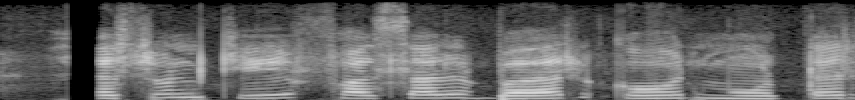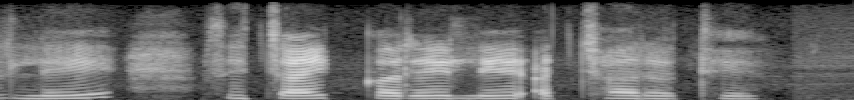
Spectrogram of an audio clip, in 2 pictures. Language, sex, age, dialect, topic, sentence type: Chhattisgarhi, female, 18-24, Northern/Bhandar, agriculture, question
